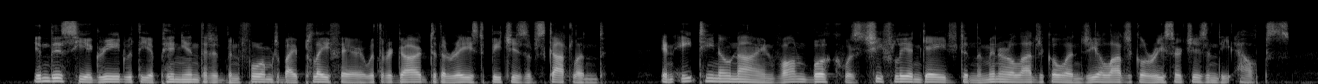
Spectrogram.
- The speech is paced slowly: No, average, 165 wpm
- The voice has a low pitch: Yes, low, 110 Hz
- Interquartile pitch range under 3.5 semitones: Yes, average, 2.9 semitones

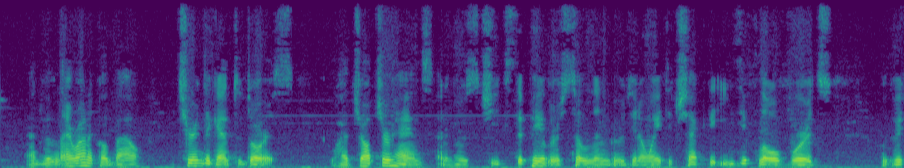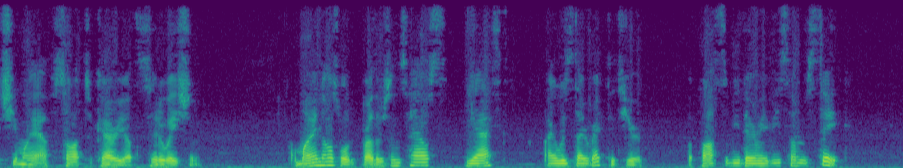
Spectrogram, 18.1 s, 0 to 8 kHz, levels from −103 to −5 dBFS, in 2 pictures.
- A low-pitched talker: Yes, low, 110 Hz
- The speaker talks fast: Yes, fast, 210 wpm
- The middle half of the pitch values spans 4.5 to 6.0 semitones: Yes, average, 4.8 semitones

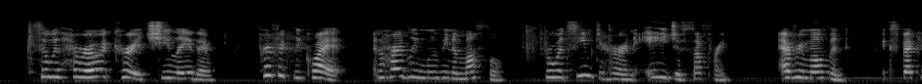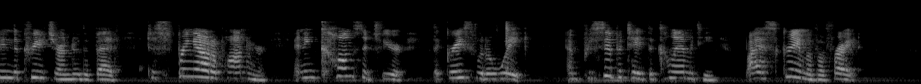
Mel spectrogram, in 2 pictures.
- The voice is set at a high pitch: Yes, very high, 290 Hz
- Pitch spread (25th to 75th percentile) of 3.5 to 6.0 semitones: Yes, average, 5.0 semitones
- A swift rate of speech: No, average, 175 wpm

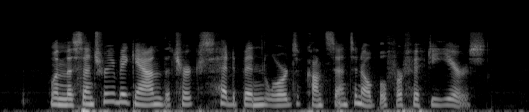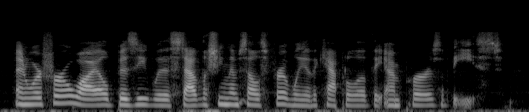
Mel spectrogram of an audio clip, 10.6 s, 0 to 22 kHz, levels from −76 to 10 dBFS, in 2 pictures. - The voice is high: No, medium, 180 Hz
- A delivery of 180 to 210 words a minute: Yes, average, 185 wpm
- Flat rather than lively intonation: Yes, narrow, 2.3 semitones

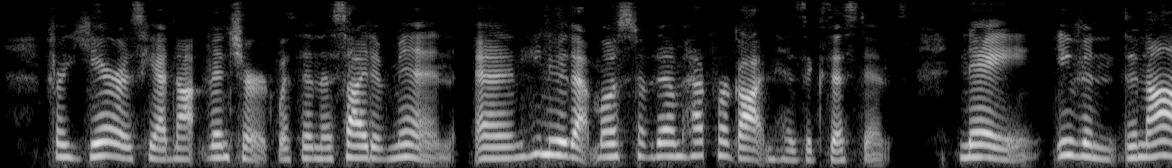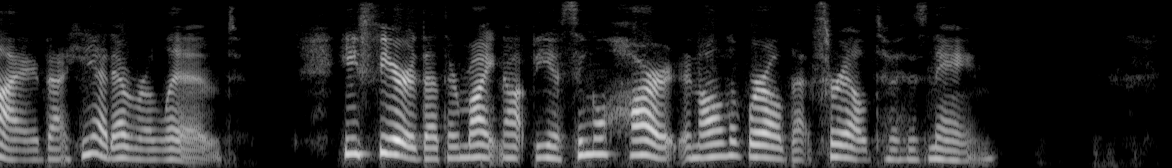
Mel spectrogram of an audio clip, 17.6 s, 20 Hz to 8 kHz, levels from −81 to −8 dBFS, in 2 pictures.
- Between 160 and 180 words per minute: Yes, average, 165 wpm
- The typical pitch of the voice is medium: No, high, 210 Hz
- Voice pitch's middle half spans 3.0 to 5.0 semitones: Yes, average, 3.7 semitones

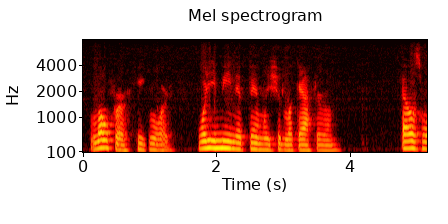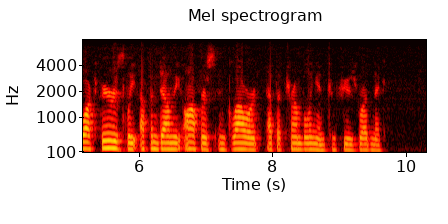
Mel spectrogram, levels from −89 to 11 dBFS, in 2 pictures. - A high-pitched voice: No, medium, 160 Hz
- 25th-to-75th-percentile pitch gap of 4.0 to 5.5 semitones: No, average, 3.2 semitones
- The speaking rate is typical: Yes, average, 165 wpm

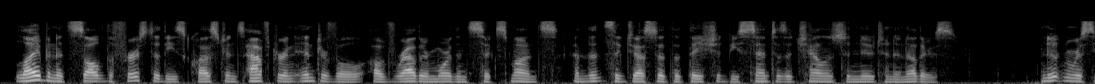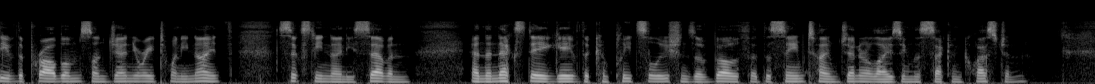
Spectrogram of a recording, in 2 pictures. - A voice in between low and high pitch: No, low, 130 Hz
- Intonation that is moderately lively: No, narrow, 2.0 semitones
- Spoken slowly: No, average, 155 wpm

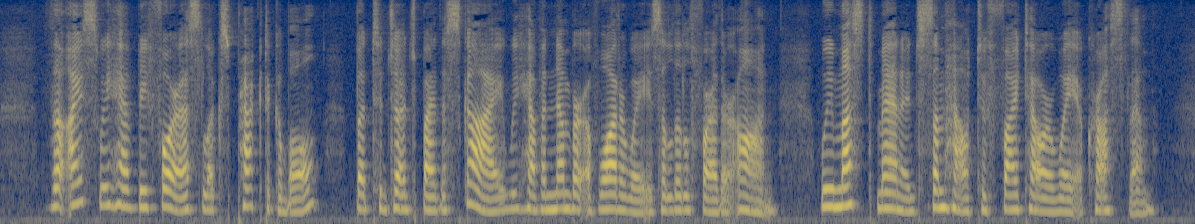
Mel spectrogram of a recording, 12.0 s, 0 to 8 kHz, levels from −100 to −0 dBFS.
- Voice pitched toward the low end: No, high, 200 Hz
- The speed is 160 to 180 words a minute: Yes, average, 175 wpm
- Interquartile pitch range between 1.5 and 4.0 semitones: Yes, average, 3.6 semitones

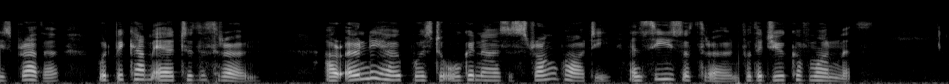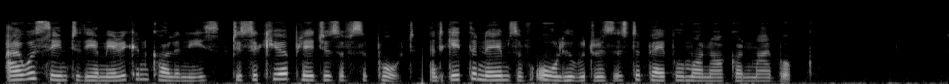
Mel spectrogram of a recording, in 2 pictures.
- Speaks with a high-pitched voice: Yes, high, 195 Hz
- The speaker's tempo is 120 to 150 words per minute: No, average, 165 wpm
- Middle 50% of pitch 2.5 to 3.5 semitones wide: Yes, average, 2.9 semitones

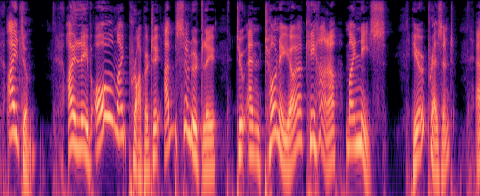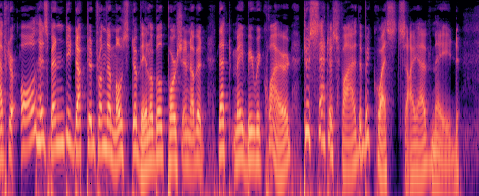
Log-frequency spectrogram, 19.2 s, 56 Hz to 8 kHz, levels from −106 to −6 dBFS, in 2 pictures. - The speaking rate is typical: No, slow, 115 wpm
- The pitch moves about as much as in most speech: No, wide, 8.4 semitones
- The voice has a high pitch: No, medium, 170 Hz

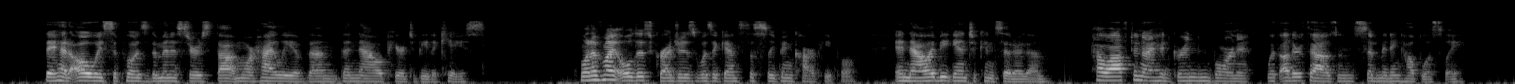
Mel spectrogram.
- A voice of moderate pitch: Yes, medium, 150 Hz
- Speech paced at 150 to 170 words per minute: No, average, 195 wpm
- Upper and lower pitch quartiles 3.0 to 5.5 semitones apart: Yes, average, 3.4 semitones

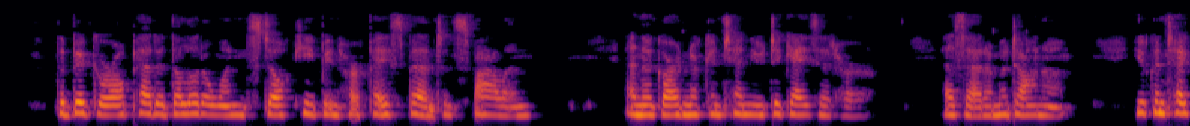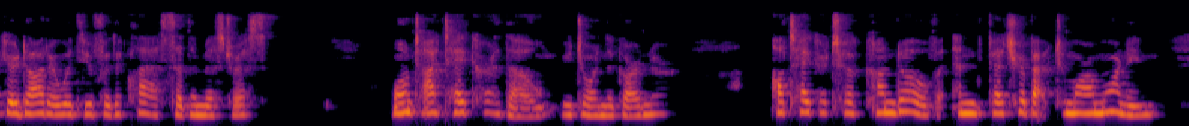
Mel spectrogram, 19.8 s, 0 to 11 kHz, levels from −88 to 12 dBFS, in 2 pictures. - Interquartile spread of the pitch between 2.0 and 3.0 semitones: Yes, narrow, 2.5 semitones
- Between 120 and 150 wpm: No, average, 185 wpm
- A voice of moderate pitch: No, high, 225 Hz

